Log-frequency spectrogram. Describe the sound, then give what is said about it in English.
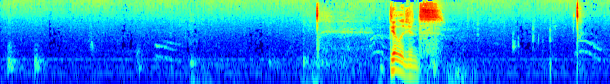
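Scattered keystrokes tap out irregularly on a new computer keyboard while a word is being looked up, mostly soft with a couple of sharper clicks, broken by a brief vocal sound partway through. “I gotta use this new keyboard, man.”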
